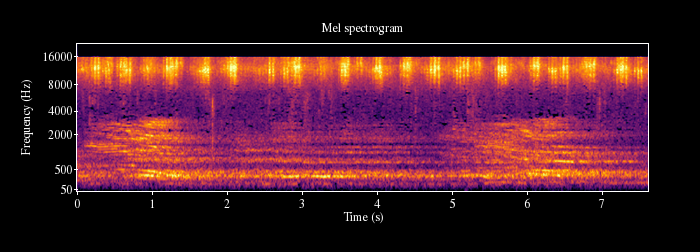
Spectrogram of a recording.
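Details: Rutting red deer recorded in Poland in 2020 give long, grating bellows that swell and fade, two main roars several seconds apart, with a constant rhythmic high chirring behind them.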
